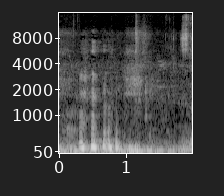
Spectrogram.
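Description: Speech only: a few soft words from a man's voice, a short pause, then a reply beginning at the end.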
